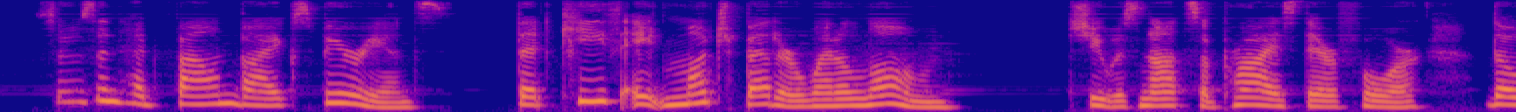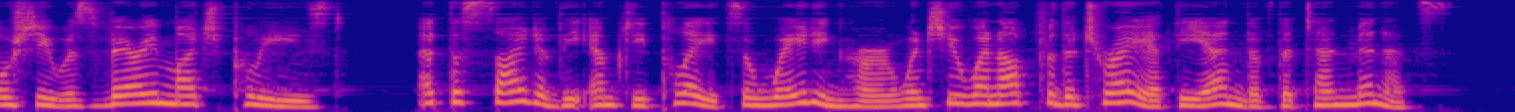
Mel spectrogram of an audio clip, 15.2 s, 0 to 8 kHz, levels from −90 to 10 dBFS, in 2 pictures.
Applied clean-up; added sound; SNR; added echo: neural mask model DeepFilterNet 3.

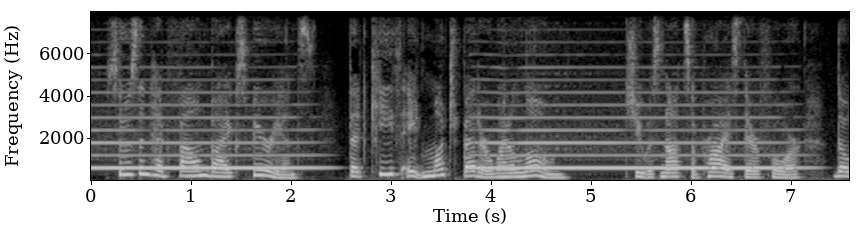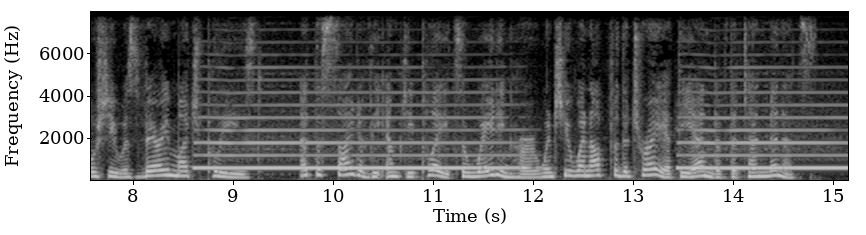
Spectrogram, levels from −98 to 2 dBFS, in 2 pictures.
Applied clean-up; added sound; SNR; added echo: none; Wind instrument, woodwind instrument; 0 dB; none.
